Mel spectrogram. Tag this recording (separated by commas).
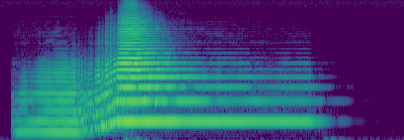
Brass instrument, Musical instrument, Music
